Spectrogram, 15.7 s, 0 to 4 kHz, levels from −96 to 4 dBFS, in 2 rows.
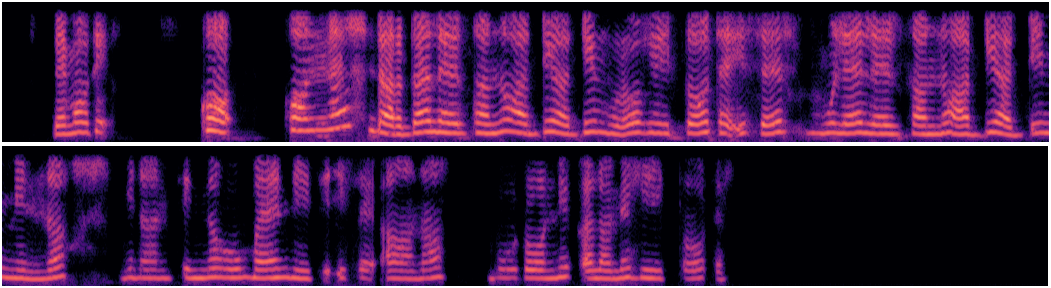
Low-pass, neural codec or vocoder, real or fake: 3.6 kHz; codec, 16 kHz, 2 kbps, FreqCodec, smaller model; fake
